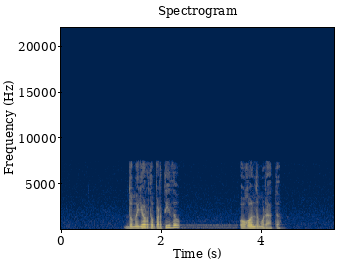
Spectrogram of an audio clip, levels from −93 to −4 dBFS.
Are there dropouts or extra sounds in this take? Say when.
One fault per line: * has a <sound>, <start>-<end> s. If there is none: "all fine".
all fine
